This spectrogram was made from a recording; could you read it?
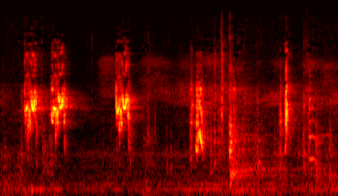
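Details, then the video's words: Flirting pet budgerigar utters three quick harsh chirps close together, then a run of softer, lower warbling notes and scratchy sounds. "CUTE PET BUDGIE FLIRTING"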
